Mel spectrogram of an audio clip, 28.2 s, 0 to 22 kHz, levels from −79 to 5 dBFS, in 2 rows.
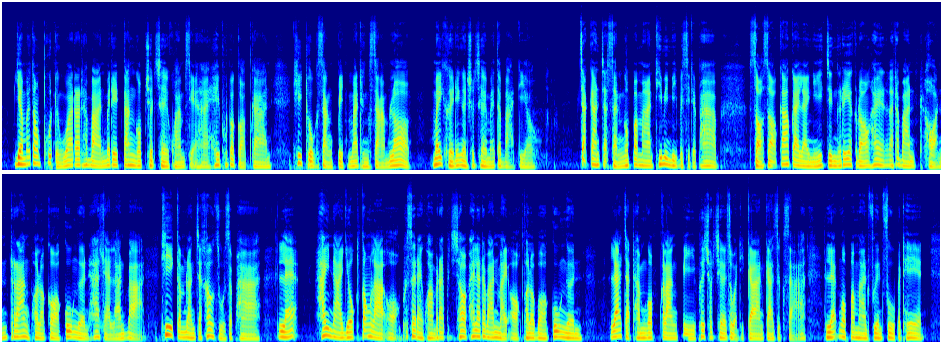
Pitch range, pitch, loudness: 100-130 Hz, 110 Hz, -23 LUFS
